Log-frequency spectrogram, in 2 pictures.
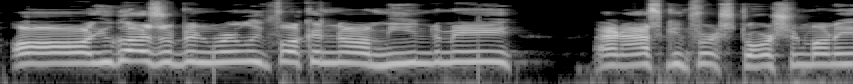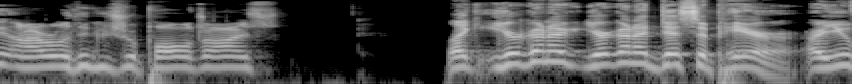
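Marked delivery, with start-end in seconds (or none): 0.1-5.7 high whiny plea to the mafia; a hint of a pathetic complainer; mock meek complaint; whiny victim. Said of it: "be like".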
